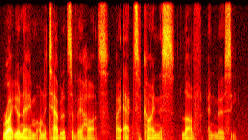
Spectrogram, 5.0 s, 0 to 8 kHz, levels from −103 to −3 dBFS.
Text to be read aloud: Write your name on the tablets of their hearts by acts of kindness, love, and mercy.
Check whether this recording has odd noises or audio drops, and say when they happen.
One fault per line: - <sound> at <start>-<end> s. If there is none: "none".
none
